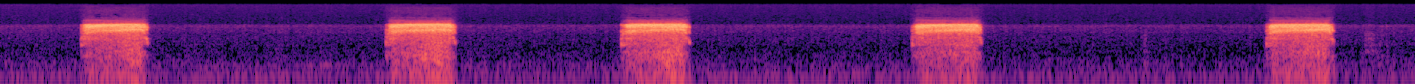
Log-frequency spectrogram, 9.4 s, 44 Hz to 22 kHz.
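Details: Owl out on a porch at 1:53 AM, May 5, 2013, repeating a short, rough hissing screech five times at a steady pace of roughly one every two seconds, otherwise quiet.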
